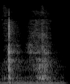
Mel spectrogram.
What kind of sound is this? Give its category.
Sound effects > Objects / House appliances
